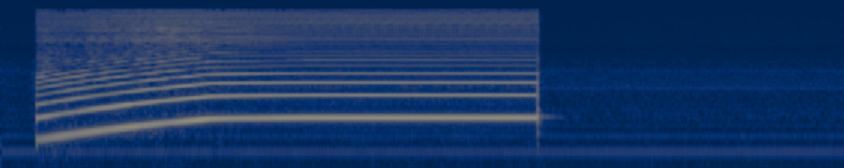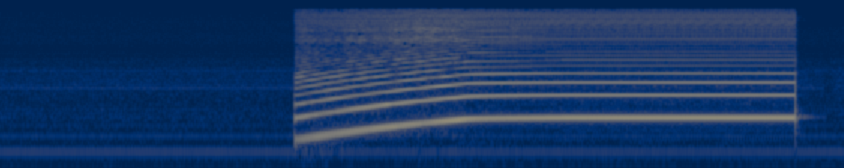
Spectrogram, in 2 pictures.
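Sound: tsunami warning siren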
